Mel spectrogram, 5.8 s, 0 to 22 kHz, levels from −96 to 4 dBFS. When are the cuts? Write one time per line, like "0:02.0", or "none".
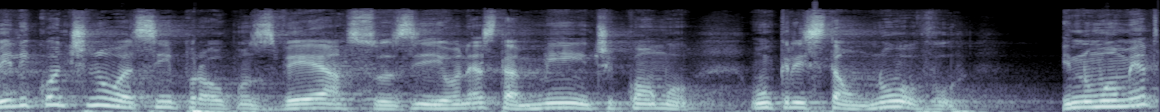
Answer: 0:01.5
